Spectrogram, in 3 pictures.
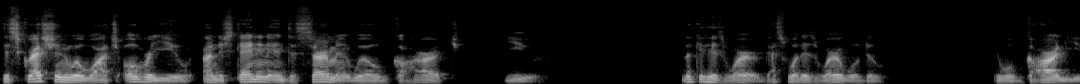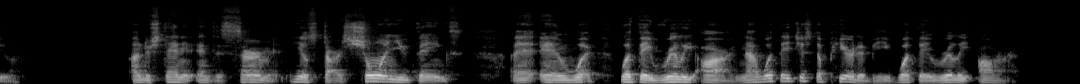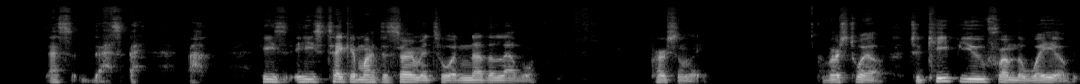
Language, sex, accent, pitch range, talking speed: English, male, American, 95-110 Hz, 130 wpm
